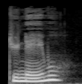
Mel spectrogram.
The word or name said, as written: dynamo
